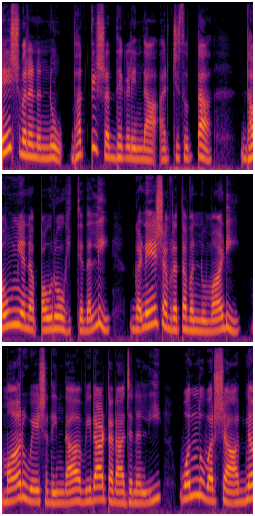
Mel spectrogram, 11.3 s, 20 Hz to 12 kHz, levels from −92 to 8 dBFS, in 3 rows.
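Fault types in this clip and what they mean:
Nothing stood out on listening to the speech in the clip.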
